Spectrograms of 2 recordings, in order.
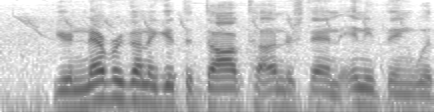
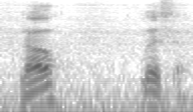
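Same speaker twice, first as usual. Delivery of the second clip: normal talking voice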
